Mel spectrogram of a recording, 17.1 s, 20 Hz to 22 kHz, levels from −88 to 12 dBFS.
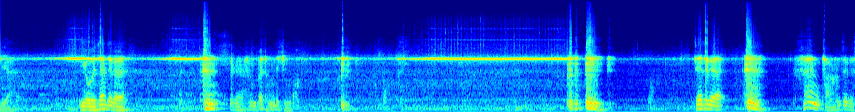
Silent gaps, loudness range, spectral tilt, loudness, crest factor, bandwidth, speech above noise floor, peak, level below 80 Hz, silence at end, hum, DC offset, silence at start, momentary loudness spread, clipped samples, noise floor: none; 10 LU; -5.5 dB/octave; -21 LUFS; 14 dB; 17.5 kHz; 29 dB; -10 dBFS; -66 dBFS; 0 s; none; 0.2%; 0 s; 22 LU; under 0.1%; -54 dBFS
